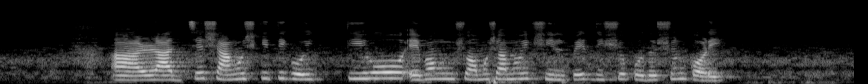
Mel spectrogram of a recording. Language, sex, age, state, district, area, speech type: Bengali, female, 18-30, West Bengal, Kolkata, urban, spontaneous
